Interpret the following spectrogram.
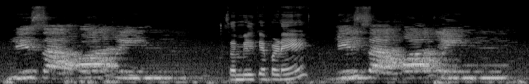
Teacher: सीन की अदायगी में सीटी की आवाज़ निकले, नीज़ ख़ौ और क़ौ को मोटा पढ़ा जाए। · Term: सीन की सीटी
